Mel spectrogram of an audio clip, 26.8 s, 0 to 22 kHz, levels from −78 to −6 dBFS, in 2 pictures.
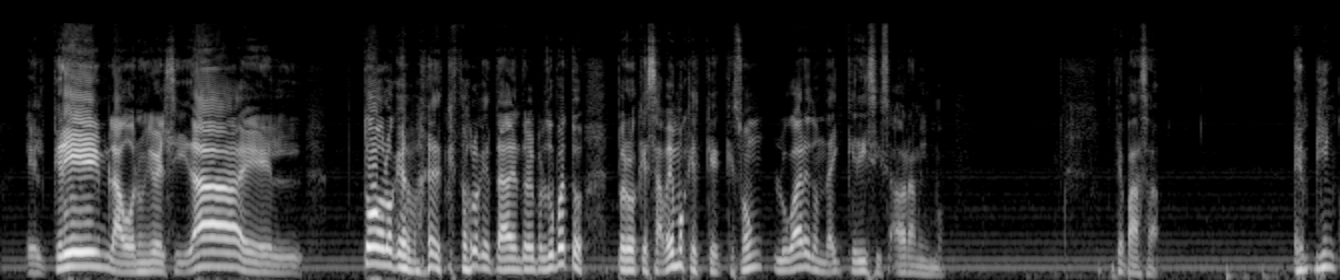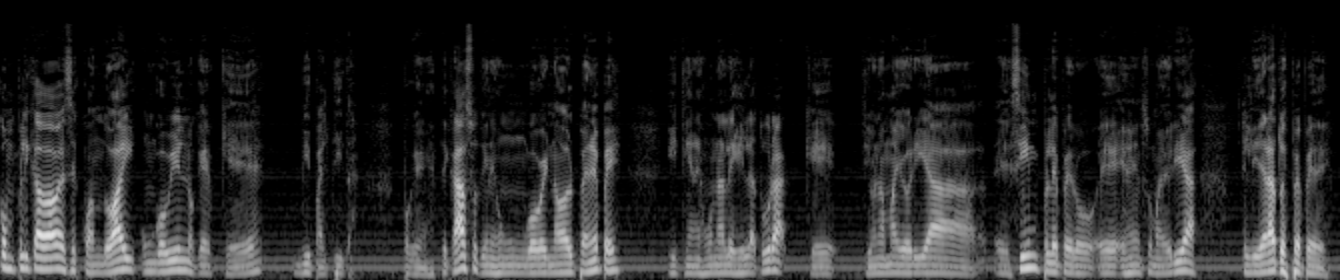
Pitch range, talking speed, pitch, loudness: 95-150 Hz, 160 wpm, 115 Hz, -22 LUFS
